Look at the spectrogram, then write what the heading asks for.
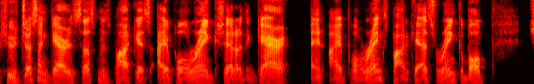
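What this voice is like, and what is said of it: American accent. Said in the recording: “my American accent, botching every name in another language”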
